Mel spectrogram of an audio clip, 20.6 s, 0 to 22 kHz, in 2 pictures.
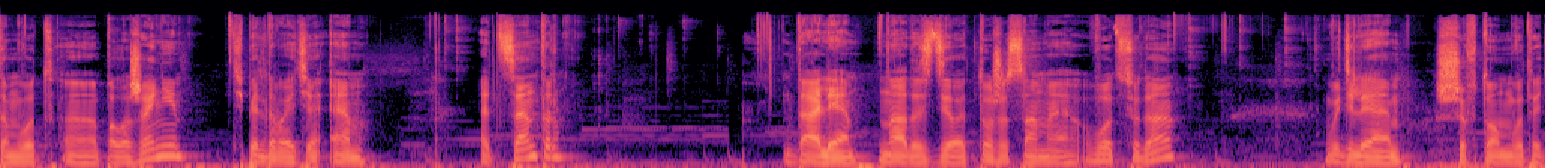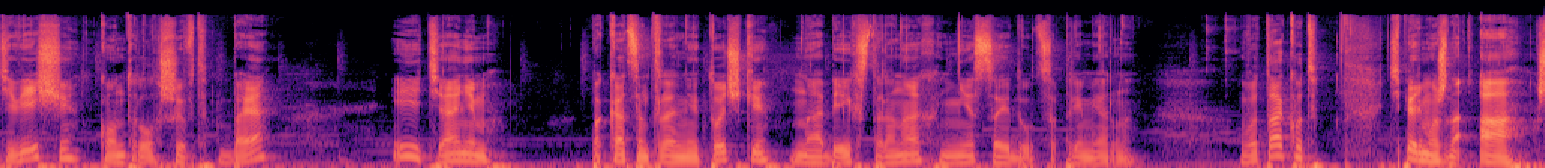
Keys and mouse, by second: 0.3 middle click, 2.1 m, 4.1 shift+middle click, 4.5 shift+click, 6.2 shift+click, 7.6 click, 8.1 shift+click, 10.7 ctrl+shift+b, 19.9 a.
